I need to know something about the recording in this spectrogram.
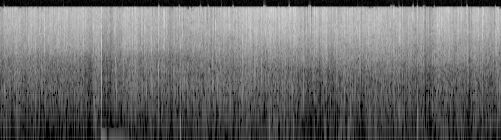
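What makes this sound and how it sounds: A small bunch of clear, thin plastic wrap is squeezed and crinkled between the fingers. It makes a steady, dense stream of bright, crackling rustles, with a sharper snap early on. There is little low end.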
